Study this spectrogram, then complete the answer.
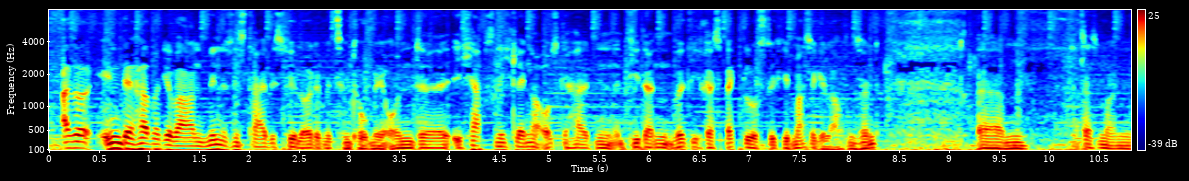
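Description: Clear music plays in the background as the voice moves at a fairly quick pace with ordinary pitch variation, the sound dry with no echo. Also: man. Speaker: pilgrim vlogger. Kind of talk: casual vlog chat. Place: street. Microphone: phone near.

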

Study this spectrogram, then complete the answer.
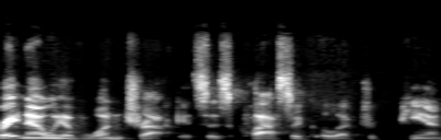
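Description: A man talks at a moderate pace, with a quiet background behind him. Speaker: teacher. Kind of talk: tutorial. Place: classroom. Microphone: webcam.

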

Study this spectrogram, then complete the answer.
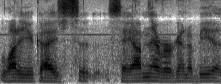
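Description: Speaking at a fairly slow pace in a dark, mellow tone, a man is heard over light background noise. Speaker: instructor. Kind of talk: lecture. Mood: relaxed, informal. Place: classroom. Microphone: lapel.

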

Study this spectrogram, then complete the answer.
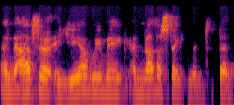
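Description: Speaking with a Danish accent, a man goes at a fairly slow pace. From Denmark. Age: 60s. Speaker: school principal; school teacher presenting. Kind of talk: conference presentation. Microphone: video call.

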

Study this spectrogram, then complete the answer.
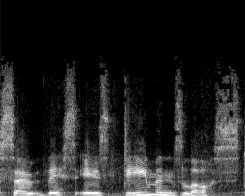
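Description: Faint music plays in the background while a woman speaks. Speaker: unboxing vlogger. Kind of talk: casual vlog chat. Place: home room. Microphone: camera far.

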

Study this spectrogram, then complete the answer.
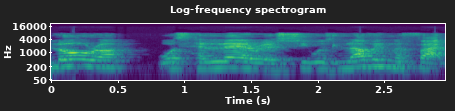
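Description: Speaking at a fairly slow pace with an English accent, a man uses ordinary pitch variation as the room's echo is audible. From England. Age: 40s. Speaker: YouTube reality TV commentator. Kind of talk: casual monologue reaction video. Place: home room. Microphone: webcam.

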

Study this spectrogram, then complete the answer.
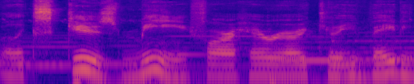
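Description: A woman is speaking. Music plays clearly in the background. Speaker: Twitch streamer. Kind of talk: casual gameplay commentary. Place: home room.

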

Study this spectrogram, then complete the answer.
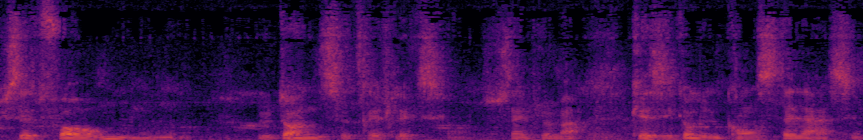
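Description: Somewhat breathy and dark, mellow in tone, a man with a very deep, low pitch speaks at a fairly slow pace with fairly even intonation and long, frequent pauses. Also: big swings in loudness. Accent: Quebec. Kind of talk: casual monologue. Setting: home video recording. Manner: halting.

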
